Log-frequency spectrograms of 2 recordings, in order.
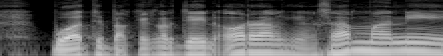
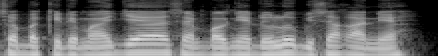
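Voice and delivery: usual speaking voice

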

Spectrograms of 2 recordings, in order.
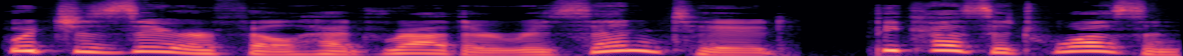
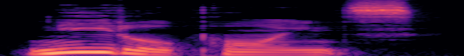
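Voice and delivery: usual speaking voice

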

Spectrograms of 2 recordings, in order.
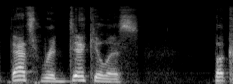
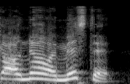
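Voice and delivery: dismayed cry; 5 semitones higher, 5 dB louder than usual. Retold or imitated. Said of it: "And I'm like".

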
